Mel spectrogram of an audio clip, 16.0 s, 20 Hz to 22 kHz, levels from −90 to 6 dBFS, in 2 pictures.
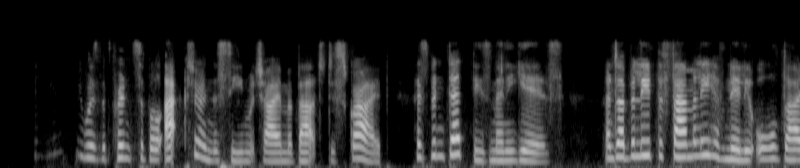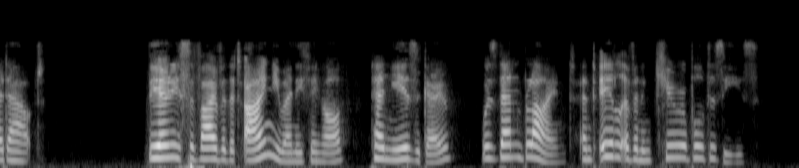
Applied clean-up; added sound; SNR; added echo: neural mask model DeepFilterNet 3.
